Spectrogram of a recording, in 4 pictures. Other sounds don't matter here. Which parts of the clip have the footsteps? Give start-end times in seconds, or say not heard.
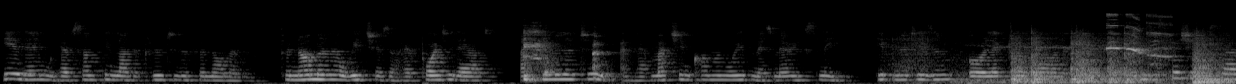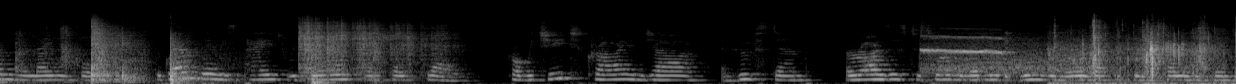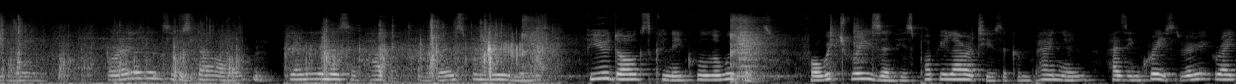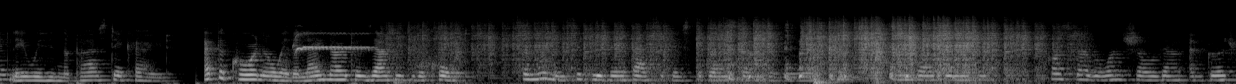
22.8-30.4.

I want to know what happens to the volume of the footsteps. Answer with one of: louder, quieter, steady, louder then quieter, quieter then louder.
quieter then louder.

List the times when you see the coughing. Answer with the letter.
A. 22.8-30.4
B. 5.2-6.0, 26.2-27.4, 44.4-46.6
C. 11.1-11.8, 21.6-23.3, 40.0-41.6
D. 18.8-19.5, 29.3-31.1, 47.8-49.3
B.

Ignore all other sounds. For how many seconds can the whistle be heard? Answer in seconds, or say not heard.
4 s.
